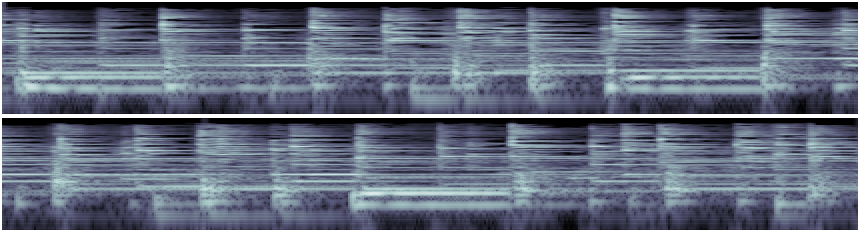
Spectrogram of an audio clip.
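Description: Traditional Banjar panting music: plucked panting lutes playing a melody over ringing percussion, in a steady beat.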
